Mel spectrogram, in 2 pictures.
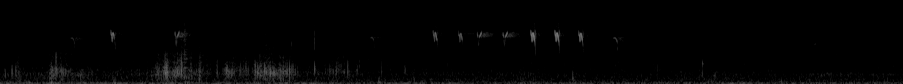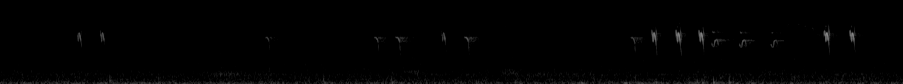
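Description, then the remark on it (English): A wild bird calls repeatedly where decoys are set out, with short, high chirps in scattered bursts over a quiet, low background hiss; no one speaks. “I've got the decoys out, and they've been out for about in half an hour, and there's at least one wild bird here still.”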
